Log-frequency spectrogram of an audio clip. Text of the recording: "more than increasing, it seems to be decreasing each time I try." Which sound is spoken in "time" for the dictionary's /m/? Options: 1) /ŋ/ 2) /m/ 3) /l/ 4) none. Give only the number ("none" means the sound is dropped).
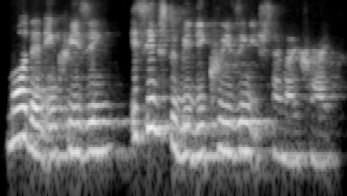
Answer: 2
